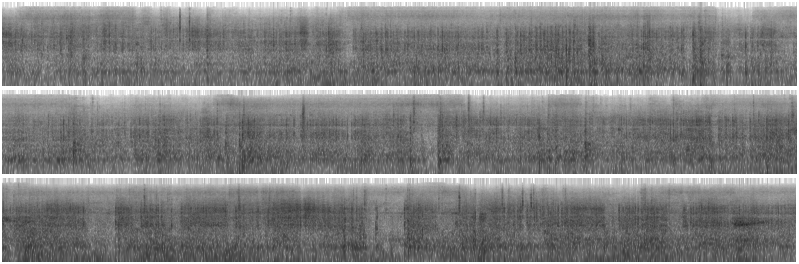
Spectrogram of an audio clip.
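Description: Mountain bike descending a downhill trail at race speed: a continuous rumble of tyres and bike over rough ground, studded with many short knocks and clatters from hits on the trail, with heavy wind buffeting on the microphone. It grows louder past the halfway point.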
